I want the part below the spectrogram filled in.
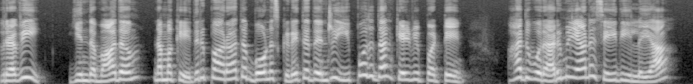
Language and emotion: Tamil, happy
